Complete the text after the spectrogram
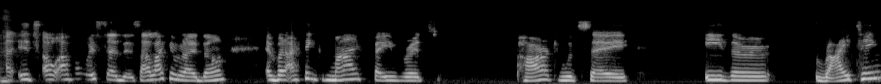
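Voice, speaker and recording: Someone with a non-native accent speaks at a fairly slow pace, with ordinary pitch variation and long, frequent pauses. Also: woman, medium pitch for a woman. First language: not English. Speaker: film photographer and filmmaker. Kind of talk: podcast interview. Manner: rambling, hesitant with fillers.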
